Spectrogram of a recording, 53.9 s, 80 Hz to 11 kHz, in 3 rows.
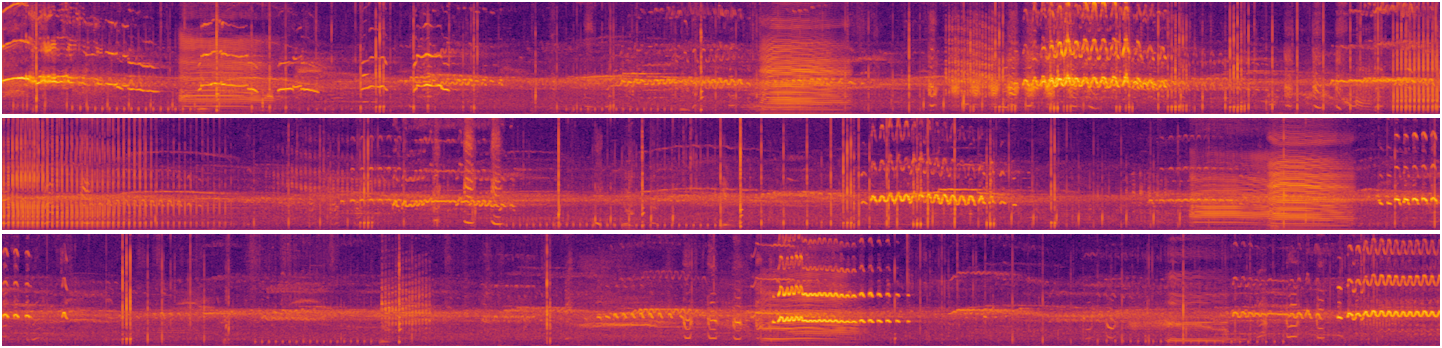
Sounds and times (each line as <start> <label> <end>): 0.0 canaries 31.2
0.0 calls and bill clapperings 53.9
0.0 white terns 53.9
42.0 canaries 47.5
48.2 canaries 53.9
